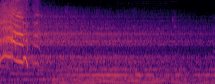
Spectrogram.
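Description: A girl's shrill scream rings out for about half a second, then cuts off abruptly, leaving a dense, steady low drone that continues to the end.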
